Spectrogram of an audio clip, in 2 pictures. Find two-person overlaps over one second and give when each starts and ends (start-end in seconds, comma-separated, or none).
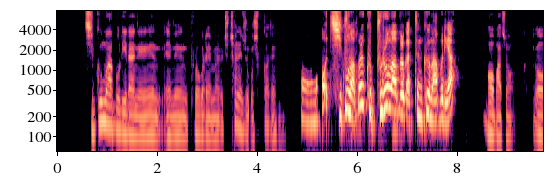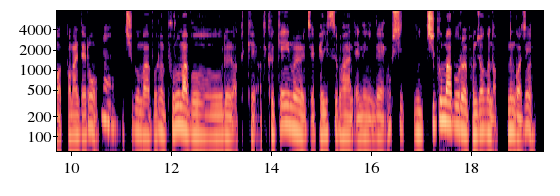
none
